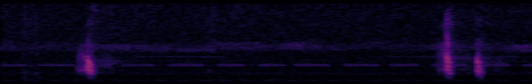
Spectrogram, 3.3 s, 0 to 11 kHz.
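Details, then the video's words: On a sunset safari drive on 14 March 2017, a European roller gives a strange call that sounds like a vervet monkey alarm: three short, harsh, chattering notes, one alone, then a quick pair two seconds later, over a pulsing insect trill and a low hum. "It is a European roller giving off a strange call. Have a listen to this."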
